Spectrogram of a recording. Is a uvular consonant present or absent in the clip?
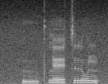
absent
